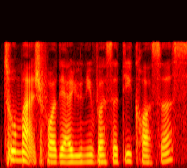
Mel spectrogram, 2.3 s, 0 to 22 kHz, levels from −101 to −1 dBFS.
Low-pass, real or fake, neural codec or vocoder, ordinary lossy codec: none; real; none; none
